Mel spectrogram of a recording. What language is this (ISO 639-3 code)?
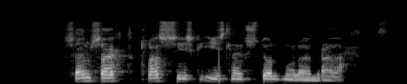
isl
